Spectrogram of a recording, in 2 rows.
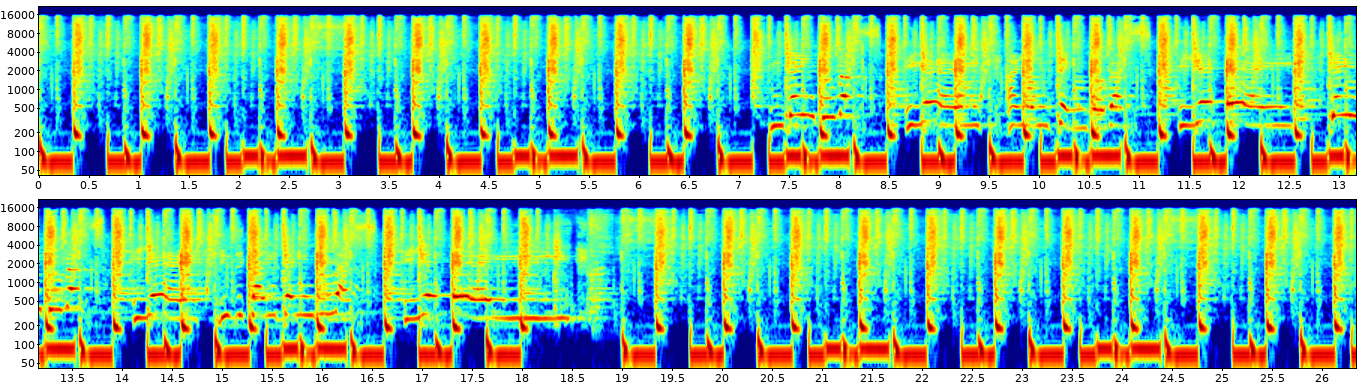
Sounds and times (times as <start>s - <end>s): Drum and bass: 0.0s - 26.3s.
